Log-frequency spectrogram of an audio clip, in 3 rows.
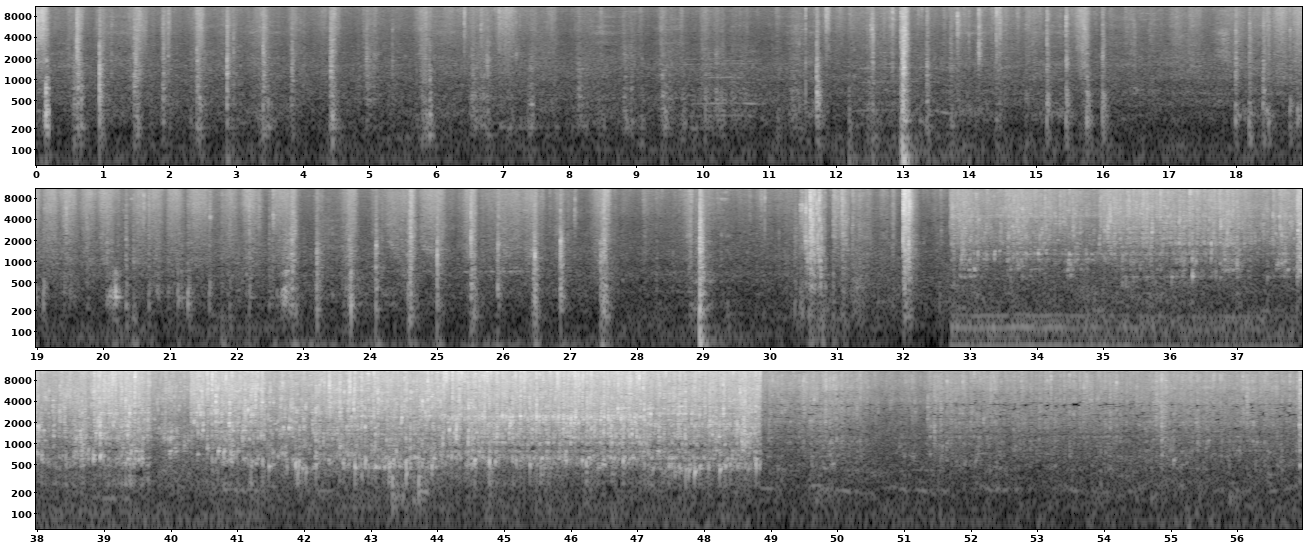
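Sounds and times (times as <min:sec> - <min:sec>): running water: 0:32.7 - 0:56.9.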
